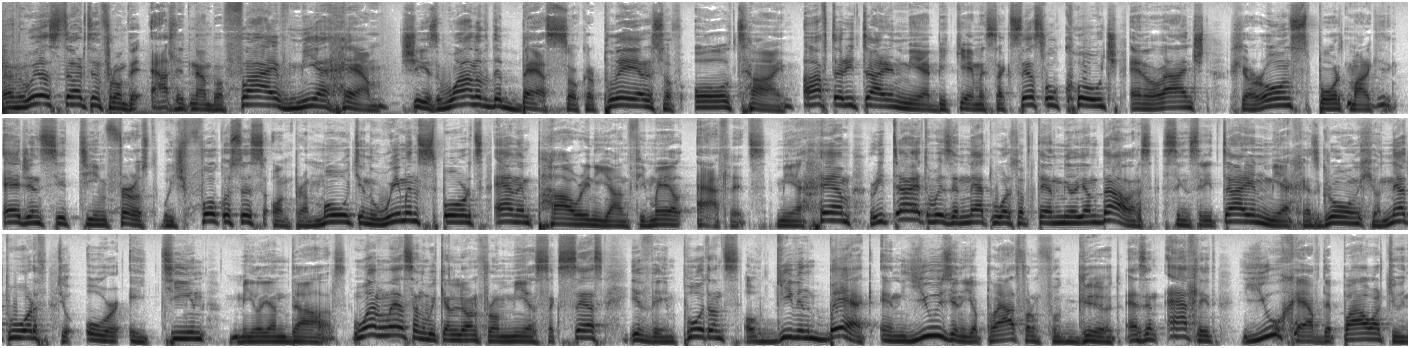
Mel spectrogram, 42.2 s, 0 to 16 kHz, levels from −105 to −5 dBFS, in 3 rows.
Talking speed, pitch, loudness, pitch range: 140 wpm, 145 Hz, -20 LUFS, 110-185 Hz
